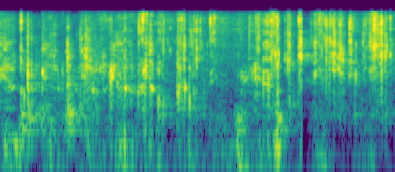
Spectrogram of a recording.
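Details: Dog eating in an ASMR-style eating show: dense, irregular crunches and wet chewing clicks, some louder bites standing out, with no other clear sounds.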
